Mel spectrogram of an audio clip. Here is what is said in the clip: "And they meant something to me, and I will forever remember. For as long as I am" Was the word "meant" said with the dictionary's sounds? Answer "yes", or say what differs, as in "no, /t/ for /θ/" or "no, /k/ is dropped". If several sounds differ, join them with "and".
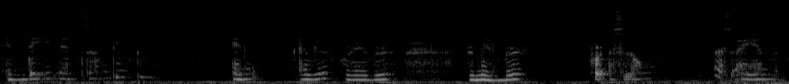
no, /n/ is dropped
